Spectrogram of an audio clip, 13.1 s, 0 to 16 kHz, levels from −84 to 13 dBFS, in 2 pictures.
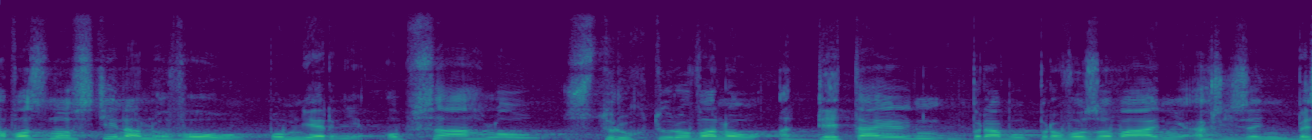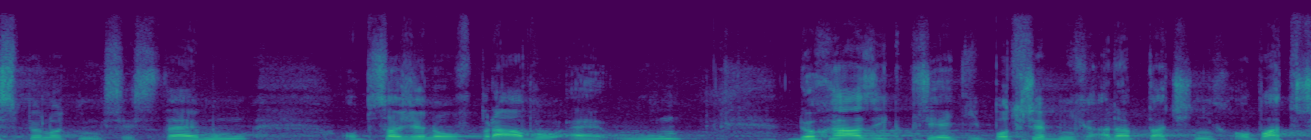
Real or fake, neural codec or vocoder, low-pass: real; none; 14.4 kHz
